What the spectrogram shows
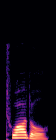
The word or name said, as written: twaddell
